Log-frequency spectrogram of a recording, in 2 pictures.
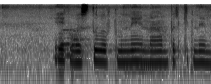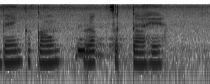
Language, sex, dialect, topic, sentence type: Hindi, female, Kanauji Braj Bhasha, banking, question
